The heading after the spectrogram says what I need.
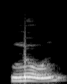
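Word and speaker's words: نون: নুন, উচ্চারণ জিহ্বা উপরের মাড়িতে লাগে। ন ন, এটাও নাসিকা ধ্বনি।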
